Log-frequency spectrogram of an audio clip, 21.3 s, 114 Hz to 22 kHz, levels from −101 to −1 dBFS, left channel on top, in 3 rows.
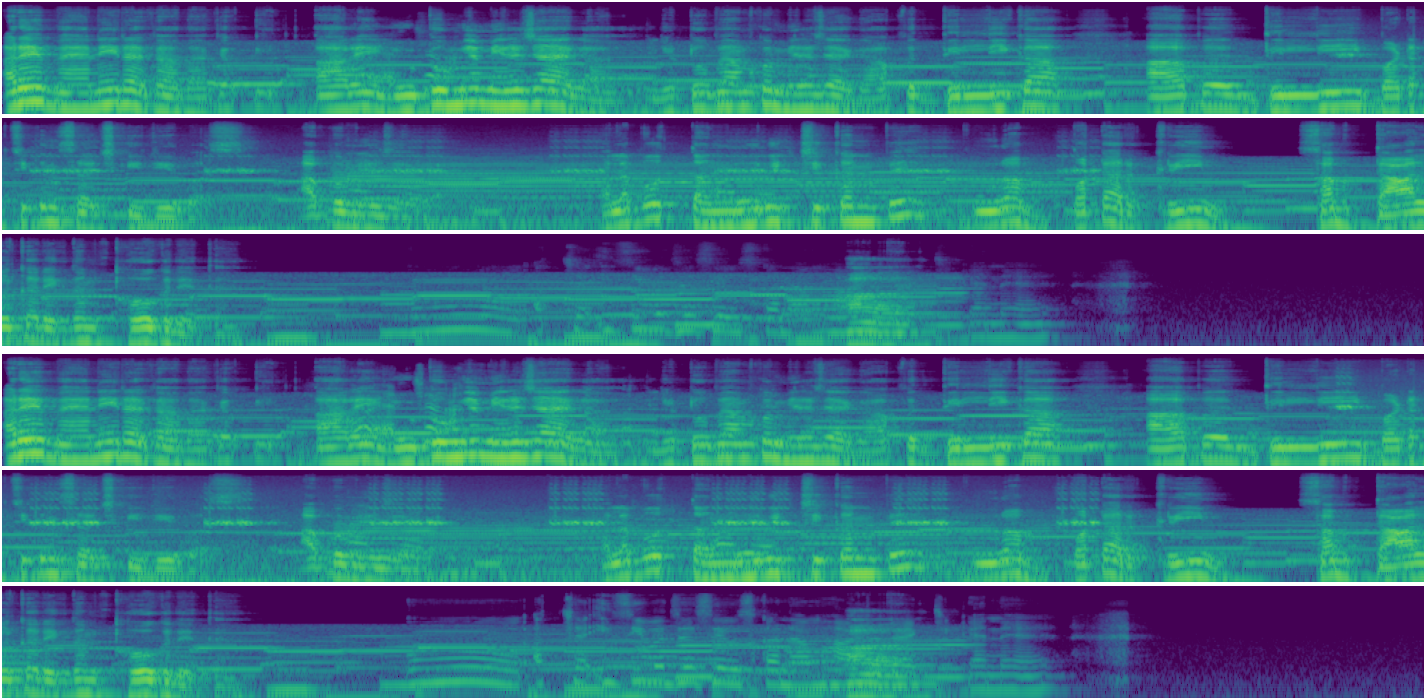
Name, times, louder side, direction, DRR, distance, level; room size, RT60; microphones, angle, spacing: voice 1, 0.0-8.3 8.6-9.3 10.1-13.2 13.6-15.4 18.4-18.8, equal, 5° left, 0.6 m, -30 dB
sound 1, 0.7-19.0, left 1 dB, 30° left, 2.5 m, -42 dB
voice 2, 1.5-2.3 2.7-3.2 3.7-3.9 8.7-9.5 10.3-11.1 11.8-12.1 16.2-19.9, right 4 dB, 80° right, 0.6 m, -43 dB
sound 2, 6.6-12.6, right 7 dB, 35° right, 0.6 m, -39 dB
Trumpet, 8.7-12.4, left 3 dB, 60° left, 1.4 m, -43 dB
15.0 x 6.0 x 3.4 m
head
